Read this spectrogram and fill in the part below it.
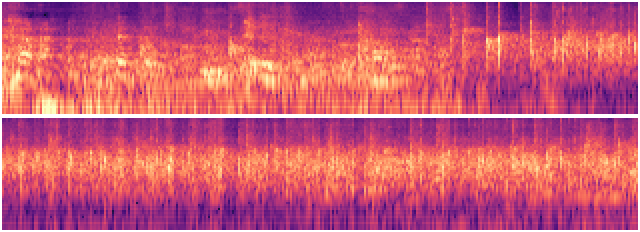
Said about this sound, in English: One of the very few times I ever was applauded for opening my mouth.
